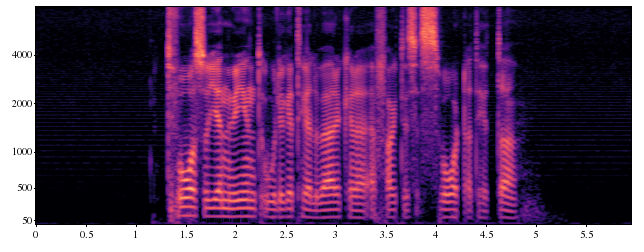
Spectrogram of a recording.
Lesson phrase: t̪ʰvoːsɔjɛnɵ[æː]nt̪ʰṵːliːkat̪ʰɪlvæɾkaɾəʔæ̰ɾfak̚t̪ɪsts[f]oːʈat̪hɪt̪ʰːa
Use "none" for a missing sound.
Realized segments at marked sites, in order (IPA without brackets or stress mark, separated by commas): iː, v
